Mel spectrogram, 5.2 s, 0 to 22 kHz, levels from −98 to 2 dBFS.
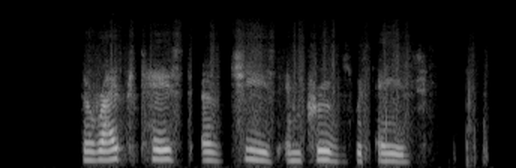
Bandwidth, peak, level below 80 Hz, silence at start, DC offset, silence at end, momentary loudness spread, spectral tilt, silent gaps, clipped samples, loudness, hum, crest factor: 11 kHz; -18 dBFS; -82 dBFS; 0.85 s; under 0.1%; 0.9 s; 10 LU; -5.5 dB/octave; 1.97-2.01 s; under 0.1%; -38 LUFS; none; 22 dB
